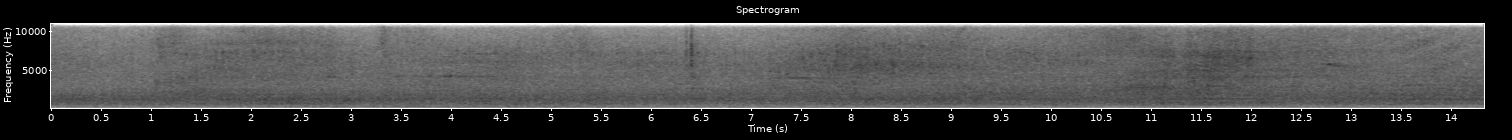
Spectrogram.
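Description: Traffic drives past steadily on a nearby street.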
